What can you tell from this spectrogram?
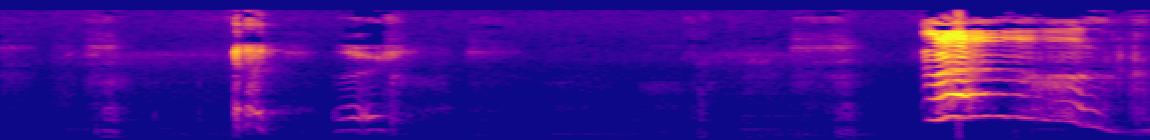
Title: coughing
